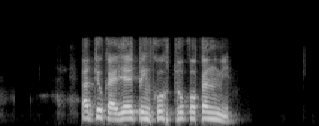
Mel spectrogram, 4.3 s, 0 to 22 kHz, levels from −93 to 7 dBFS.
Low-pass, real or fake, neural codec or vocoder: 7.2 kHz; fake; codec, 16 kHz, 0.8 kbps, ZipCodec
